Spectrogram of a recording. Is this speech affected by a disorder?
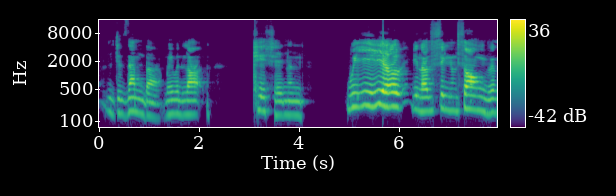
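Yes: cerebral palsy; obvious speech impediment.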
